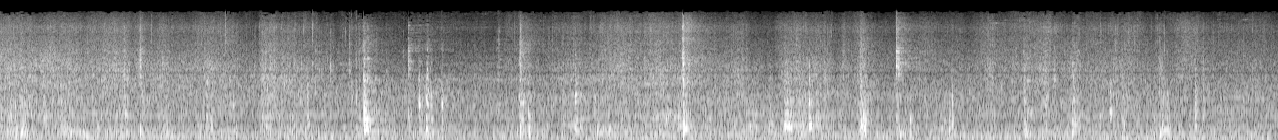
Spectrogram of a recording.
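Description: Black plastic garbage bags rustling and crinkling in irregular short crackles as a long-tailed macaque rummages through them for food.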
